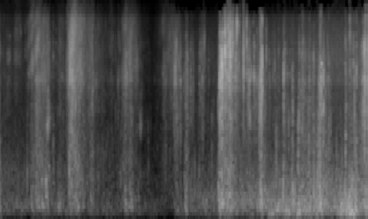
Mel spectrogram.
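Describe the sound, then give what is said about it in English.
Footsteps crunching over a loose, gravelly surface outdoors, an uneven run of scuffing steps that grows louder and busier halfway through, with no one speaking. “We'll go for a little bit of a wander.”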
